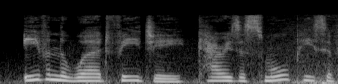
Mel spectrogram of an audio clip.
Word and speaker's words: Fiji: The Tongans pronounced Viti in their own way, closer to Fiji or Fiji. And the Europeans, hearing the Tongan version, carried that spelling home with them, and it became the name the world adopted.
